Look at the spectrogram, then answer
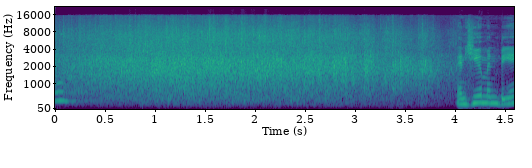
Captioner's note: applause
